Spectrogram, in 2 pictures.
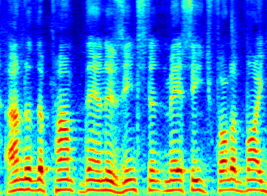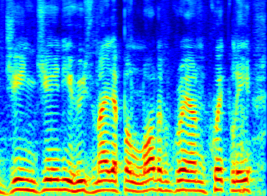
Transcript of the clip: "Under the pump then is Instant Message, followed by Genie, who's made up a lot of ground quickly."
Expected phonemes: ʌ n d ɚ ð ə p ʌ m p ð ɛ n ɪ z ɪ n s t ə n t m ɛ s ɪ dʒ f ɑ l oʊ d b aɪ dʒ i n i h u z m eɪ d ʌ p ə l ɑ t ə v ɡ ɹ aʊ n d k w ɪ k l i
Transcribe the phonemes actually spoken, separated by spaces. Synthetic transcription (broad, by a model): ʌ n d ɚ ð ə p ʌ m p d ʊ n ɪ z ɪ n s t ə n m ɛ s ɪ dʒ f ɑ l oʊ d b aɪ dʒ i n i h u z m eɪ d ʌ p ə l ɑ t ə v ɡ ɹ aʊ n k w ɪ k l i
